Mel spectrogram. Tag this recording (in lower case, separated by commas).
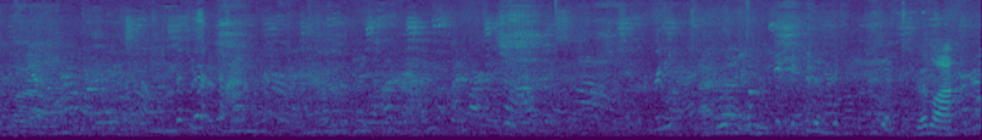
speech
